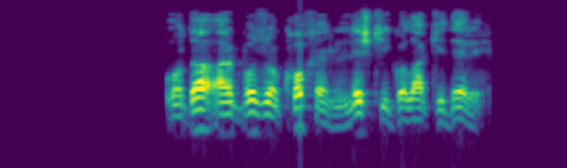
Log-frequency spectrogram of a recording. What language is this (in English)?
Laz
